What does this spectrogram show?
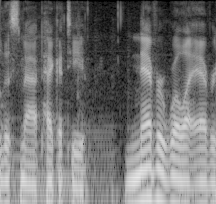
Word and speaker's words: Hecate: It's actually pronounced Hecate?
